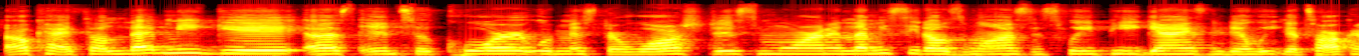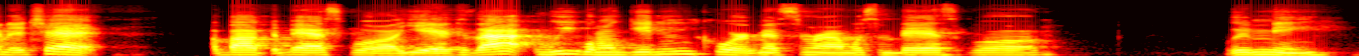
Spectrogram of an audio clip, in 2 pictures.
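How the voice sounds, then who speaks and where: Bright-voiced woman chatting casually on a livestream. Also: on the low side, steady tone, normal speed. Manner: colloquial, informal, folksy phrasing. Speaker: livestream host. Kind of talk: casual chat with viewers.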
